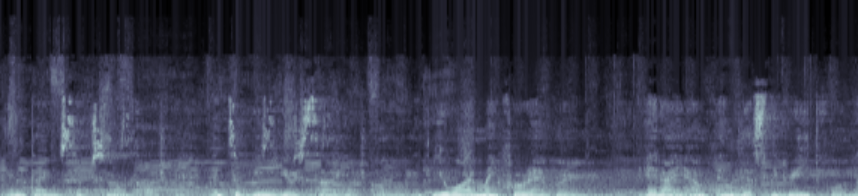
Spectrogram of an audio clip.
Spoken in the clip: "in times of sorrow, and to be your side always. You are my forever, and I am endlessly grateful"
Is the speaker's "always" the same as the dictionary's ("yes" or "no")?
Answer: no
